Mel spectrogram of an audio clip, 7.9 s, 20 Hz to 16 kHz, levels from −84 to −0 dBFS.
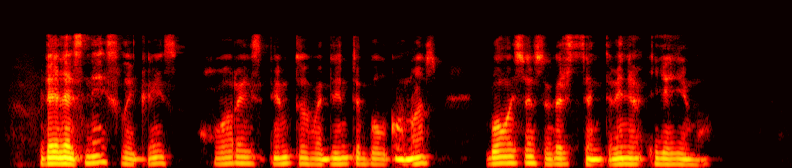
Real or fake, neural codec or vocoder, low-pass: fake; codec, 16 kHz, 2 kbps, FreqCodec, larger model; 7.2 kHz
